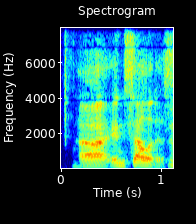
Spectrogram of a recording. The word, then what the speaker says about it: Enceladus: It's called Enceladus. Am I saying that correctly? – Enceladus.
